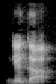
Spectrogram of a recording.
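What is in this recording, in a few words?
"gegak", Malay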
